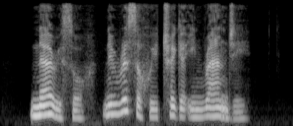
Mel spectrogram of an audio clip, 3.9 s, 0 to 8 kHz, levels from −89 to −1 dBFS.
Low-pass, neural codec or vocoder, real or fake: 7.2 kHz; codec, 16 kHz, 0.4 kbps, LongCat-Audio-Codec; fake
